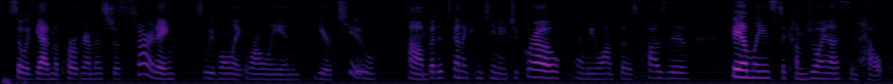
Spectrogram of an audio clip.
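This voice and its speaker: A woman's voice: mid-range voice, steady tone, brisk, fairly bright tone, slight background noise, poor audio. A woman speaking casually and enthusiastically as a parent at a school information session. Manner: upbeat, chatty, laughs often. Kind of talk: casual testimonial.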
